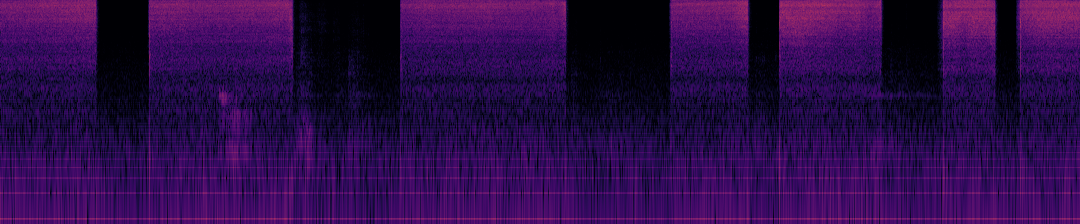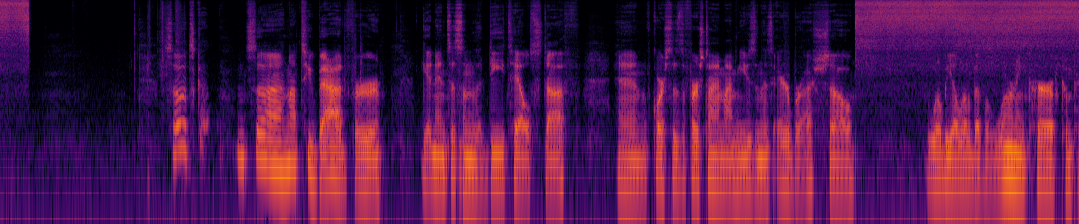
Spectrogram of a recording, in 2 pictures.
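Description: An airbrush hisses in short bursts of spray.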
